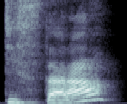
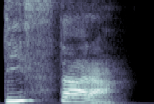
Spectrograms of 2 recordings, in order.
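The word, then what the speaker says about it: ti starà: A partícula ti vai se juntar com o verbo estará e vamos pronunciar como se elas fossem parte de uma única sílaba. Então o ti já vai puxar o som do s para ele emendar tudo. Olha só. Te estará. Te estará. Viu que eu não fiz pausa?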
